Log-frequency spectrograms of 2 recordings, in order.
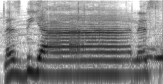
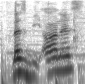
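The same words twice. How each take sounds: First: The phrase is drawn out slowly. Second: The phrase is said quickly. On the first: The line lands with weight and you can feel it. The speaker calls it right. "he had the way to drag it in" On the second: The line would feel skippable. The speaker calls it wrong. "if you just said it fast"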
